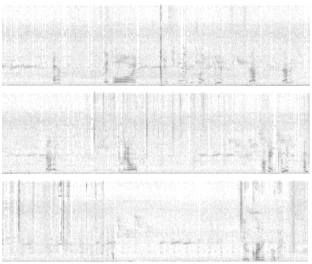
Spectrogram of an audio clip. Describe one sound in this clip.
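A young woman calls out short commands to a dog nearby.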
